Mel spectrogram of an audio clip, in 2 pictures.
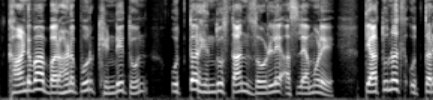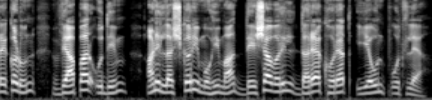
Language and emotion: Marathi, neutral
